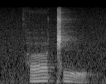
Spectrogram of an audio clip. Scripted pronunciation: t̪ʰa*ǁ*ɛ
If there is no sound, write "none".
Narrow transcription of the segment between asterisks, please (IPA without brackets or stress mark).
ǁ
